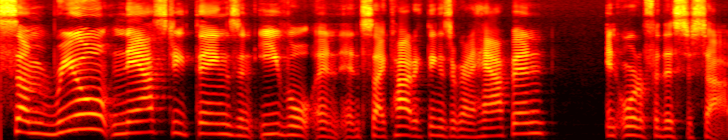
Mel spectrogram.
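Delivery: normal talking voice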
